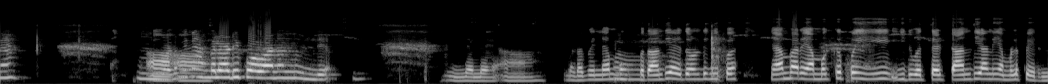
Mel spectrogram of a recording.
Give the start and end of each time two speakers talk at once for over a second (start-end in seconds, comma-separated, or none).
none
